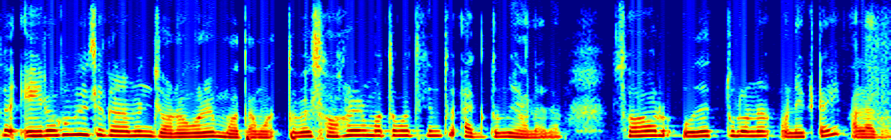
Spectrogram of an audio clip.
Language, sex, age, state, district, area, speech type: Bengali, female, 18-30, West Bengal, Jalpaiguri, rural, spontaneous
